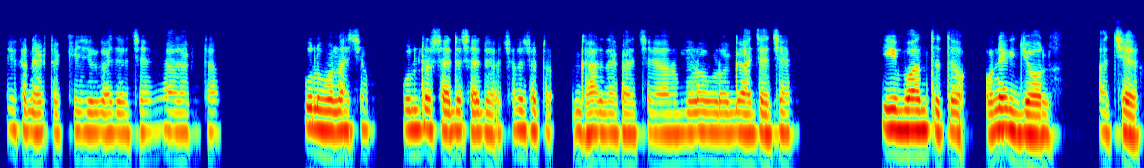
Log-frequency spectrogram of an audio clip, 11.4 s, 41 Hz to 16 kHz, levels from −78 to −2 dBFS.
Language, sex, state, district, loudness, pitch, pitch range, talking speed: Bengali, male, West Bengal, Jhargram, -18 LUFS, 150 Hz, 145-155 Hz, 170 wpm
